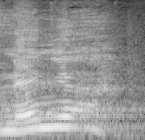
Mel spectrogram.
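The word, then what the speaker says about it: Nänie: think you'll be bored the title is pronounced Nya and it means funeral song after the Roman funeral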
